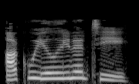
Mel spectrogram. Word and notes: aquilinity: British English

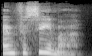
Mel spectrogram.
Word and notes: emphysema: British English

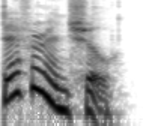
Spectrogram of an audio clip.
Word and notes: deferential: British English

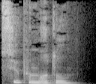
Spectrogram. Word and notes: supermodel: British English

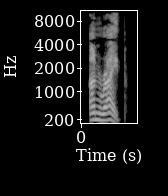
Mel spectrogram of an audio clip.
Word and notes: unripe: American English

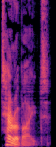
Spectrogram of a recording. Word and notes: terabyte: British English

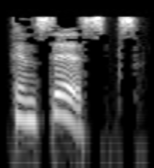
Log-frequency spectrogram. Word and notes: consists: British English

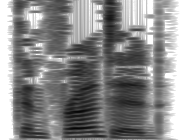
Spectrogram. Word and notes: confronted: British English

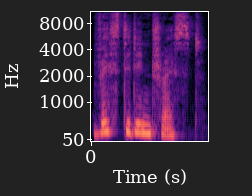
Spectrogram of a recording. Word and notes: vested interest: British English

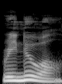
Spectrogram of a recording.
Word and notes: renewal: American English

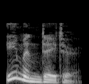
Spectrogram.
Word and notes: emendator: British English

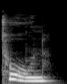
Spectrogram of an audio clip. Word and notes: torn: British English

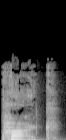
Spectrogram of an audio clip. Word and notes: pack: British English

